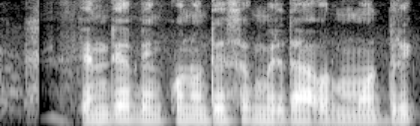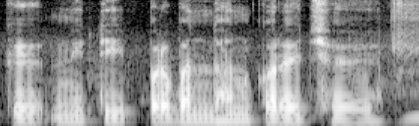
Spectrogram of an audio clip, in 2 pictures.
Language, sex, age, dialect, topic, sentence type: Maithili, male, 18-24, Eastern / Thethi, banking, statement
